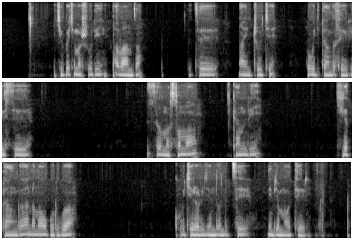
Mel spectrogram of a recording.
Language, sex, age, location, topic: Kinyarwanda, female, 50+, Nyagatare, education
